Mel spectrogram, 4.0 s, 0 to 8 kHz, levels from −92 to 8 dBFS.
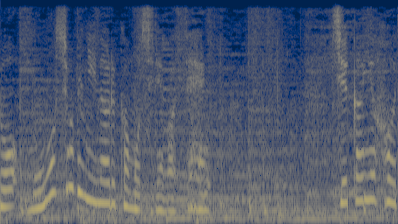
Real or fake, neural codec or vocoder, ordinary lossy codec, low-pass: fake; vocoder, 44.1 kHz, 80 mel bands, Vocos; Opus, 64 kbps; 7.2 kHz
